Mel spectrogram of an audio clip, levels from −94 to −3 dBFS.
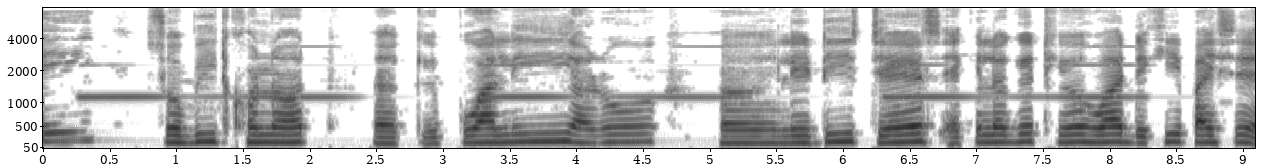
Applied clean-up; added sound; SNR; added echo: classical method spectral subtraction.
